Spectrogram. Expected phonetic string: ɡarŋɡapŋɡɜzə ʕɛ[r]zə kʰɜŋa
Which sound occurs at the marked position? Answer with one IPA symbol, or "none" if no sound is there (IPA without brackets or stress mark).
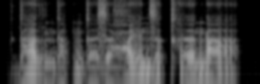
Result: n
